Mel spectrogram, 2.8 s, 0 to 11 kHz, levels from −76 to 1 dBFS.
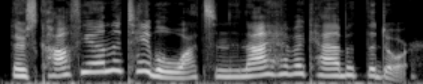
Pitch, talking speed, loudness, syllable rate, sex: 260 Hz, 300 wpm, -20 LUFS, 6.8 syllables/s, female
